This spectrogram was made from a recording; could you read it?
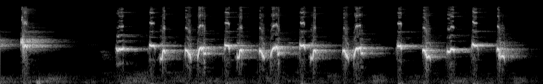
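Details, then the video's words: Sooty-headed bulbul song for luring and tutoring other birds: after a single note and a pause, a lively string of whistled phrases, each note dipping then rising, repeated about twice a second. "suara trucukan gacor"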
